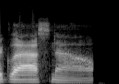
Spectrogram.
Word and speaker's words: Glasnow: I drafted Tyler Glasnow, or however you pronounce his name. – Yeah, that's right.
